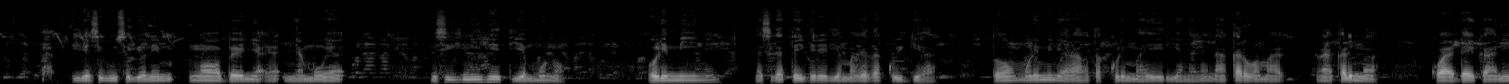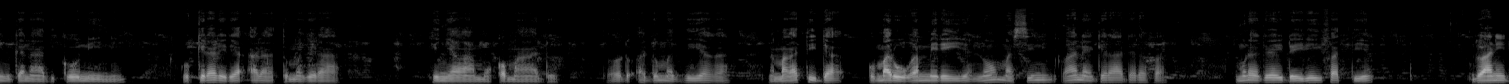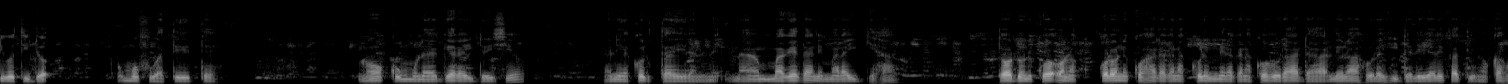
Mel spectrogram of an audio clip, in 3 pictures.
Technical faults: none

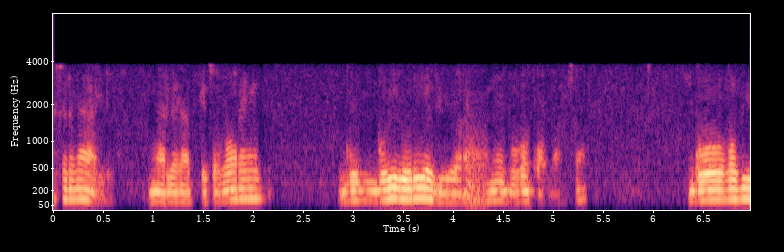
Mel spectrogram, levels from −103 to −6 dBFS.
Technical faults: G.729 codec; speech cut by the noise suppressor; VoIP packet loss concealed by the speech codec

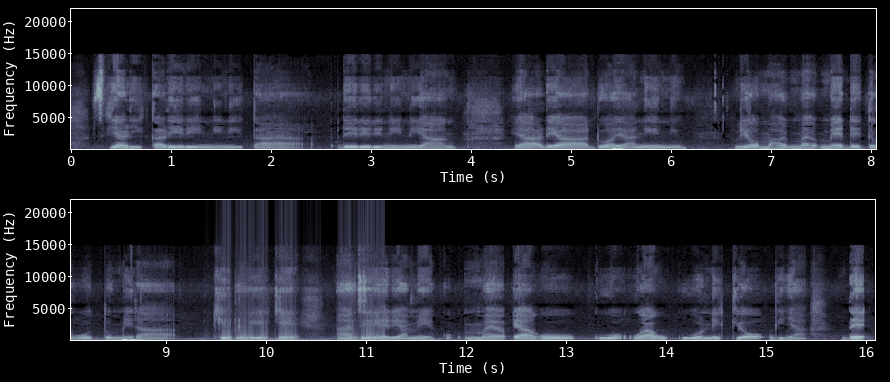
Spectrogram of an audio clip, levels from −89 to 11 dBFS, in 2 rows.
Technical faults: HE-AAC compression; phantom power thump; buffer tearing

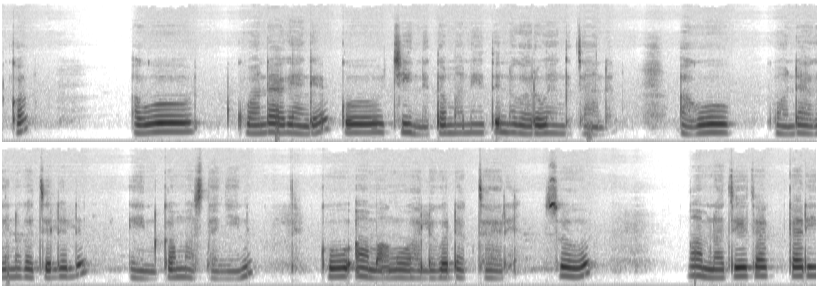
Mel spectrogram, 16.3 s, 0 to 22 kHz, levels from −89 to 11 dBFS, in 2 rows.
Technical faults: lost LE Audio frames

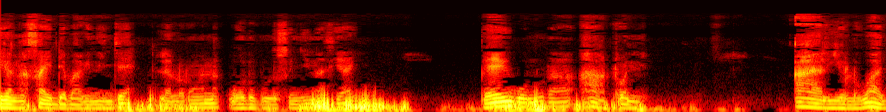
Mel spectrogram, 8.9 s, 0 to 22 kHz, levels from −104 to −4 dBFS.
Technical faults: Vorbis compression

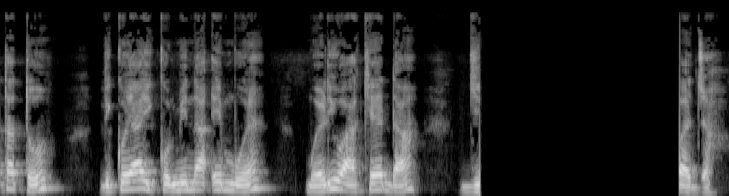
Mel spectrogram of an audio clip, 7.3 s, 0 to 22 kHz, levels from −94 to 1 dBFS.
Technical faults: audio dropout to silence

